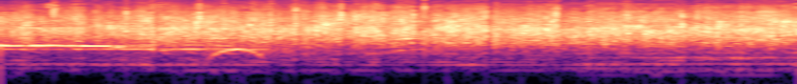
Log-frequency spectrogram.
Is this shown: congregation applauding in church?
yes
